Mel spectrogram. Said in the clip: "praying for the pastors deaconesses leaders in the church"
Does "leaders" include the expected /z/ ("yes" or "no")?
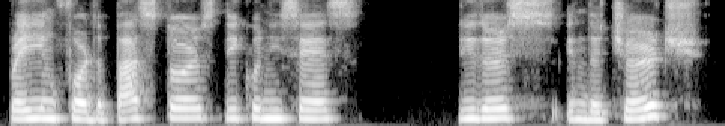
no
